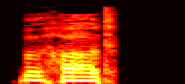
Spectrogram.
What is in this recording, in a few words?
"behaart", German; adjectives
